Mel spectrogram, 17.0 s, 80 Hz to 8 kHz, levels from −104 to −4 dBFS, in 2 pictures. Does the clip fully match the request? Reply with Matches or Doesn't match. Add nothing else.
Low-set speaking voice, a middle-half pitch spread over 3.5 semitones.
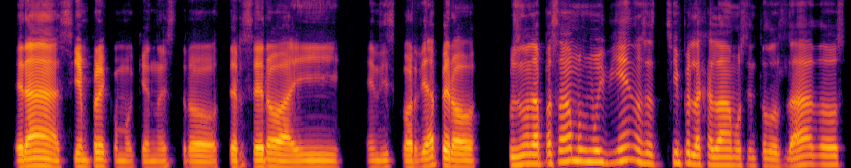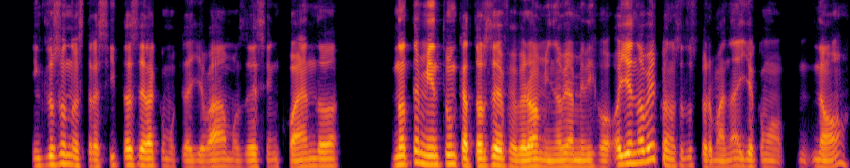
Matches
